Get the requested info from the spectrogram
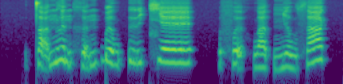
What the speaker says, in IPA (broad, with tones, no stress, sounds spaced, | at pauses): t̪ a̰˧˥ n l ə̰˧˨ n x ə̰˧˥ n ɓ ə˨˦ w ʔ ɨ̰˧˥ t͡ɕ ɛ˧ | f ə̰ː˧˨ h w a˨˩ t̚ ɲ ə˧˩ w s a˦˥ k̚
